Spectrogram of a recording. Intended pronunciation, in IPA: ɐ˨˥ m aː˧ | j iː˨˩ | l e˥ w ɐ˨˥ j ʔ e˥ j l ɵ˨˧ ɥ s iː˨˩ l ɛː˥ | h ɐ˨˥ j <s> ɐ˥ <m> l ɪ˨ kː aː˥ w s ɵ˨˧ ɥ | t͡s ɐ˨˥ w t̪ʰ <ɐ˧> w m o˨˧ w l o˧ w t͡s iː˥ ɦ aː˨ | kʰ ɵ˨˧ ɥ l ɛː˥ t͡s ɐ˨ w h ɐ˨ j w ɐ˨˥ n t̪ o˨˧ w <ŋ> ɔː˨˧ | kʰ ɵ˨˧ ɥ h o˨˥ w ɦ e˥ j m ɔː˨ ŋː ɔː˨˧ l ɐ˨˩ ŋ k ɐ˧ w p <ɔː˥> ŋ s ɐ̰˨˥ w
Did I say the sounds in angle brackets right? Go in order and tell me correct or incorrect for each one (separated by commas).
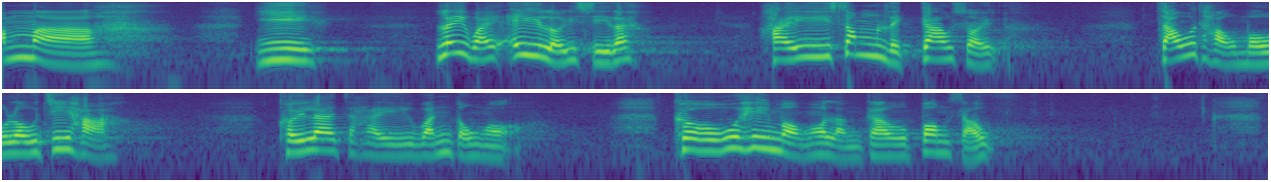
correct, correct, incorrect, correct, correct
